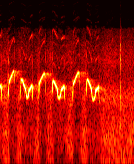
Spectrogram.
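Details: Long-tailed shrike, known locally as pentet matahari, giving five quick looping whistled phrases in a row, each sliding up then dipping, about four per second, followed by a brief quiet tail.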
